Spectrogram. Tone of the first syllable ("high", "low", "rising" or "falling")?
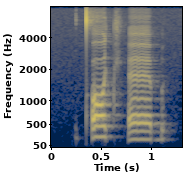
high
